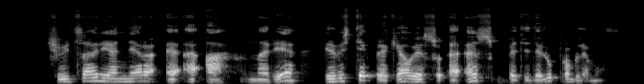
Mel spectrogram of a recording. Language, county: Lithuanian, Vilnius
